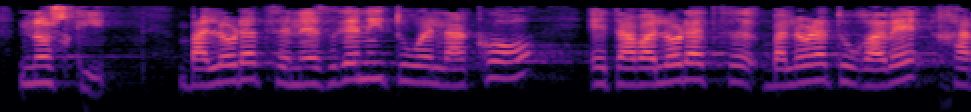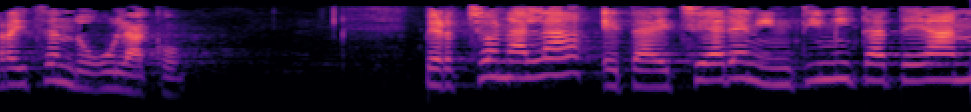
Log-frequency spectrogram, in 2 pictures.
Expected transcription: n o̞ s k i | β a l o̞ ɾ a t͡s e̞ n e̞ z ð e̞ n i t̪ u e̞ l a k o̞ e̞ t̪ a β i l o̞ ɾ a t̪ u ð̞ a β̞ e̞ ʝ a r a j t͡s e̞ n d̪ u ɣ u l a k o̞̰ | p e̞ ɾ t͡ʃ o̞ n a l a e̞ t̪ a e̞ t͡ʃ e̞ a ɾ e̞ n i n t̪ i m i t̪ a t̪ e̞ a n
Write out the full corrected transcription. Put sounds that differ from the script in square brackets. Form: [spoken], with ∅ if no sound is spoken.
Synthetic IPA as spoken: n o̞ s k i | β a l o̞ ɾ a t͡s e̞ n e̞ z [ɣ] e̞ n i t̪ u e̞ l a k o̞ e̞ t̪ a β [a] l o̞ ɾ a t̪ u [ɣ̞] a β̞ e̞ ʝ a r a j t͡s e̞ n d̪ u ɣ u l a k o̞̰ | p e̞ ɾ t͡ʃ o̞ n a l a e̞ t̪ a e̞ t͡ʃ e̞ a ɾ e̞ n i n t̪ i m i t̪ a t̪ e̞ a n

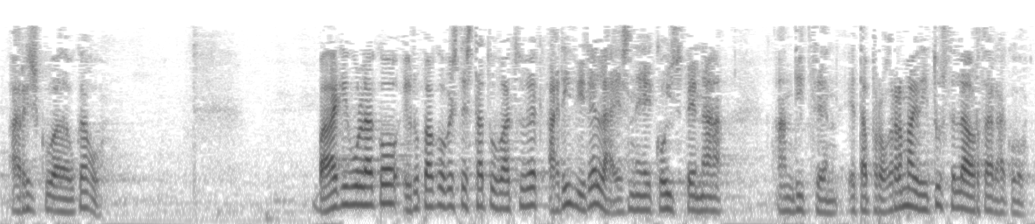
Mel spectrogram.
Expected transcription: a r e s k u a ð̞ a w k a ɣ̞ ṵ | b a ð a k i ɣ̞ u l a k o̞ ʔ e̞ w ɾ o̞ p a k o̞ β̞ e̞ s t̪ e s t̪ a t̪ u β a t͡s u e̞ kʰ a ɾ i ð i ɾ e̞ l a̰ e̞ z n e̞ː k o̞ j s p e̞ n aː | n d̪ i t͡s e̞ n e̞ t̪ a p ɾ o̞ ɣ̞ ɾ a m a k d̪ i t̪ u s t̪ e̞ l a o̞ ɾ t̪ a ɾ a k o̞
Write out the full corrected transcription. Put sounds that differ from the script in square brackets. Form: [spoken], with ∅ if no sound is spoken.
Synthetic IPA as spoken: a r [i] s k u a ð̞ a w k a ɣ̞ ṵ | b a ð a k i ɣ̞ u l a k o̞ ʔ e̞ w ɾ o̞ p a k o̞ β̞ e̞ s t̪ e s t̪ a t̪ u β a t͡s u e̞ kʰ a ɾ i ð i ɾ e̞ l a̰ e̞ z n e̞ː k o̞ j s p e̞ n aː | n d̪ i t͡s e̞ n e̞ t̪ a p ɾ o̞ ɣ̞ ɾ a m a k d̪ i t̪ u s t̪ e̞ l a o̞ ɾ t̪ a ɾ a k o̞

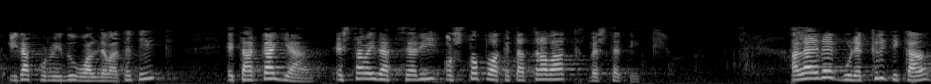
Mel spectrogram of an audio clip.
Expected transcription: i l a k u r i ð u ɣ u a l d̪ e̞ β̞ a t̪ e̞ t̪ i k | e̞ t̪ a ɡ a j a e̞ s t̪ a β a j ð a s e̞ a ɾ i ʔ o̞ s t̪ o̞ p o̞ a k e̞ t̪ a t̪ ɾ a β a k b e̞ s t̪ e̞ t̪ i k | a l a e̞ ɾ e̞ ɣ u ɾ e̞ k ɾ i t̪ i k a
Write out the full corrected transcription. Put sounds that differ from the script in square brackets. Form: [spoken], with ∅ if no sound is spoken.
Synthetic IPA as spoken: i [ɾ] a k u r i ð u ɣ u a l d̪ e̞ β̞ a t̪ e̞ t̪ i k | e̞ t̪ a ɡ a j a e̞ s t̪ a β a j ð a [t͡s] e̞ a ɾ i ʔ o̞ s t̪ o̞ p o̞ a k e̞ t̪ a t̪ ɾ a β a k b e̞ s t̪ e̞ t̪ i k | a l a e̞ ɾ e̞ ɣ u ɾ e̞ k ɾ i t̪ i k a

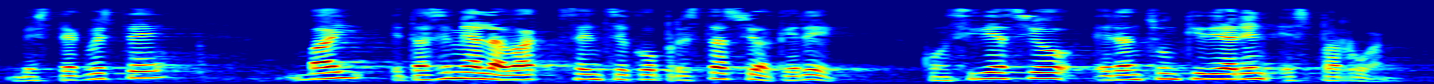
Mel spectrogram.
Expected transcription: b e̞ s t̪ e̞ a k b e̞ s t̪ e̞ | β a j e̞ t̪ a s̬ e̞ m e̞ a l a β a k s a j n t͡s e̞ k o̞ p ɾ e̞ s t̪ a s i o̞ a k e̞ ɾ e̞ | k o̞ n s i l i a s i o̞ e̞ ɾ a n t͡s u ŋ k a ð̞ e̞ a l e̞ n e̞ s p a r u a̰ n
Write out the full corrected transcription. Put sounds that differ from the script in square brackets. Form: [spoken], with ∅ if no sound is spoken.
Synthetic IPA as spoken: b e̞ s t̪ e̞ a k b e̞ s t̪ e̞ | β a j e̞ t̪ a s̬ e̞ m e̞ a l a β a k s a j n t͡s e̞ k o̞ p ɾ e̞ s t̪ a s i o̞ a k e̞ ɾ e̞ | k o̞ n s i l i a s i o̞ e̞ ɾ a n t͡s u ŋ k [i] ð̞ e̞ a [ɾ] e̞ n e̞ s p a r u a̰ n

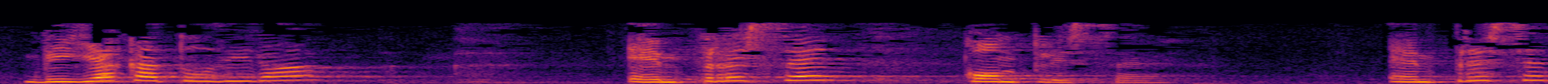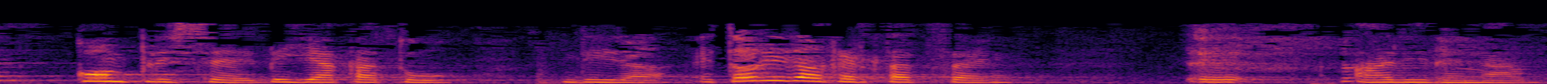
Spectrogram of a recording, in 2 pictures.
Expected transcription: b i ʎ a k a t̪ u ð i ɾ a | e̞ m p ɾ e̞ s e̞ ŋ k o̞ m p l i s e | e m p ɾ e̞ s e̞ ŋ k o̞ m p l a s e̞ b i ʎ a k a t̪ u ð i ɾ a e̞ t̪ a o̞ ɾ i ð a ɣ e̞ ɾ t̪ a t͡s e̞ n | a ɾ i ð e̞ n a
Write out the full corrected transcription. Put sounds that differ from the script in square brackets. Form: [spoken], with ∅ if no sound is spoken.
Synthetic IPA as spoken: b i ʎ a k a t̪ u ð i ɾ a | e̞ m p ɾ e̞ s e̞ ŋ k o̞ m p l i s e | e m p ɾ e̞ s e̞ ŋ k o̞ m p l [i] s e̞ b i ʎ a k a t̪ u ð i ɾ a e̞ t̪ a o̞ ɾ i ð a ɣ e̞ ɾ t̪ a t͡s e̞ n | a ɾ i ð e̞ n a

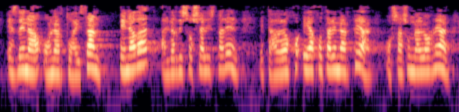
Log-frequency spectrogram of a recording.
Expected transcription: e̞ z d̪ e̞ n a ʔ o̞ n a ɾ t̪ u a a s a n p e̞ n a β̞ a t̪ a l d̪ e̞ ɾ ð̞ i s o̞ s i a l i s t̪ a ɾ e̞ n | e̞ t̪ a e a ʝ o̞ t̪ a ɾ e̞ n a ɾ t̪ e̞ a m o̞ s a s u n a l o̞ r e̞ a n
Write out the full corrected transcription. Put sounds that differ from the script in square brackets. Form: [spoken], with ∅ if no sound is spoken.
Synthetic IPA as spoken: e̞ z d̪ e̞ n a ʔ o̞ n a ɾ t̪ u a [i] s a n p e̞ n a β̞ a t̪ a l d̪ e̞ ɾ ð̞ i s o̞ s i a l i s t̪ a ɾ e̞ n | e̞ t̪ a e a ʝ o̞ t̪ a ɾ e̞ n a ɾ t̪ e̞ a [n] o̞ s a s u n a l o̞ r e̞ a n

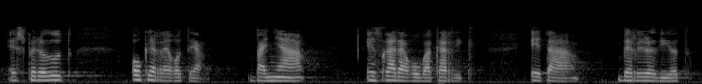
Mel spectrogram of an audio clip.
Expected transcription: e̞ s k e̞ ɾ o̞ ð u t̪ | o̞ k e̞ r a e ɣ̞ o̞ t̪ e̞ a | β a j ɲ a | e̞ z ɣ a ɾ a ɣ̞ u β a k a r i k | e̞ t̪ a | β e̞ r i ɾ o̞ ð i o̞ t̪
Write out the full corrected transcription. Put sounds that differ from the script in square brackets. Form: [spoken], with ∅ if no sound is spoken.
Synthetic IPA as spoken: e̞ s [p] e̞ ɾ o̞ ð u t̪ | o̞ k e̞ r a e ɣ̞ o̞ t̪ e̞ a | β a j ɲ a | e̞ z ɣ a ɾ a ɣ̞ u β a k a r i k | e̞ t̪ a | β e̞ r i ɾ o̞ ð i o̞ t̪

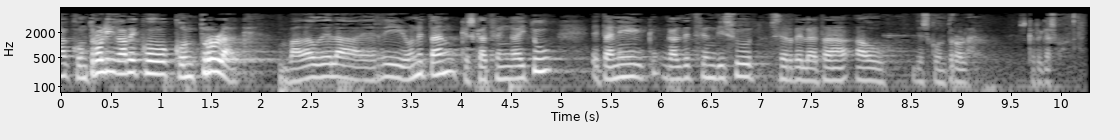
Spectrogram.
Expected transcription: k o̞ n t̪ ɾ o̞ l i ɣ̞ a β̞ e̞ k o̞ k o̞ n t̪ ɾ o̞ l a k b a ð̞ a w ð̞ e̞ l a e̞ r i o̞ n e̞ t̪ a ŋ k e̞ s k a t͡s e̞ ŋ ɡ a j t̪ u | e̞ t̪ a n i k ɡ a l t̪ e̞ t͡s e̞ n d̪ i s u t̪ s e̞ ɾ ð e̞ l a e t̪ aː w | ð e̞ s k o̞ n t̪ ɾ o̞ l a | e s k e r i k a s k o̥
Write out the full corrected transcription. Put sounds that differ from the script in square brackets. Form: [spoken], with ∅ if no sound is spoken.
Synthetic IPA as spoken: k o̞ n t̪ ɾ o̞ l i ɣ̞ a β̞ e̞ k o̞ k o̞ n t̪ ɾ o̞ l a k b a ð̞ a w ð̞ e̞ l a e̞ r i o̞ n e̞ t̪ a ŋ k e̞ s k a t͡s e̞ ŋ ɡ a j t̪ u | e̞ t̪ a n i k ɡ a l [d̪] e̞ t͡s e̞ n d̪ i s u t̪ s e̞ ɾ ð e̞ l a e t̪ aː w | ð e̞ s k o̞ n t̪ ɾ o̞ l a | e s k e r i k a s k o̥

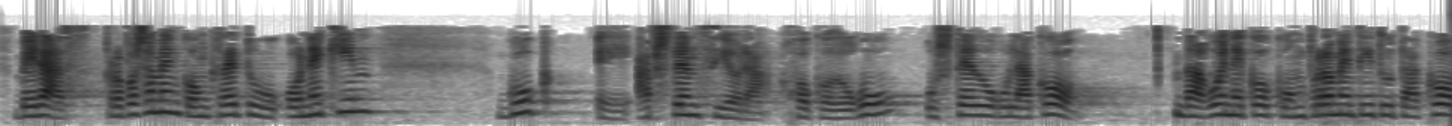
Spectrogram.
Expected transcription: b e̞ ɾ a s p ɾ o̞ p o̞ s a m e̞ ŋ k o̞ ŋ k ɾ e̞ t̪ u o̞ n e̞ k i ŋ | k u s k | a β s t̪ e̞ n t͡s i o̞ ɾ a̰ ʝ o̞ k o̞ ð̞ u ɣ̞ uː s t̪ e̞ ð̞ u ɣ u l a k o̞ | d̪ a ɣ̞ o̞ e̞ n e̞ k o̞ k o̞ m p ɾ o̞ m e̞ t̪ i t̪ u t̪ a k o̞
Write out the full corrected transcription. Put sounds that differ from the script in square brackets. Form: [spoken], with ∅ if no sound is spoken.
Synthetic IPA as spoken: b e̞ ɾ a s p ɾ o̞ p o̞ s a m e̞ ŋ k o̞ ŋ k ɾ e̞ t̪ u o̞ n e̞ k i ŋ | [ɡ] u [∅] k | a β s t̪ e̞ n t͡s i o̞ ɾ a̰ ʝ o̞ k o̞ ð̞ u ɣ̞ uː s t̪ e̞ ð̞ u ɣ u l a k o̞ | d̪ a ɣ̞ o̞ e̞ n e̞ k o̞ k o̞ m p ɾ o̞ m e̞ t̪ i t̪ u t̪ a k o̞

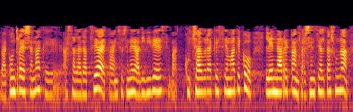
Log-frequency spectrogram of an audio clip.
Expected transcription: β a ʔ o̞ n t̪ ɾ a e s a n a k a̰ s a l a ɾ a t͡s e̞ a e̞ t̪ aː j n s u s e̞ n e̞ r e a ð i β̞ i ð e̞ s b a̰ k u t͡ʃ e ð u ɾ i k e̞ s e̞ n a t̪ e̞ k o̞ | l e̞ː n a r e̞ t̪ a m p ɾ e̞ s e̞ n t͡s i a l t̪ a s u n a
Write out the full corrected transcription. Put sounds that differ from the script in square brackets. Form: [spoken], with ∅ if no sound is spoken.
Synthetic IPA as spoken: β a [k] o̞ n t̪ ɾ a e s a n a k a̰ s a l a ɾ a t͡s e̞ a e̞ t̪ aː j n s u s e̞ n e̞ [ɾ] e a ð i β̞ i ð e̞ s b a̰ k u t͡ʃ [a] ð u ɾ [a] k e̞ s e̞ [m] a t̪ e̞ k o̞ | l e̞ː n a r e̞ t̪ a m p ɾ e̞ s e̞ n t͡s i a l t̪ a s u n a

